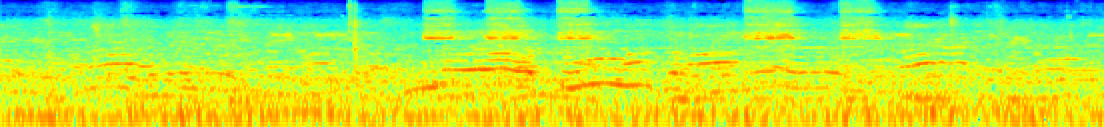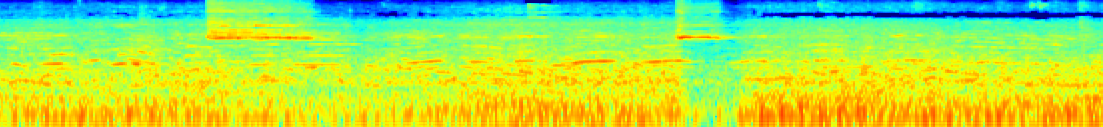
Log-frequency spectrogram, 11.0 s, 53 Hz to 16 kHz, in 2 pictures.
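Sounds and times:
many people talking: 0.0 - 11.0
vehicle horn honking: 2.1 - 3.1, 6.5 - 7.2, 8.9 - 9.3.

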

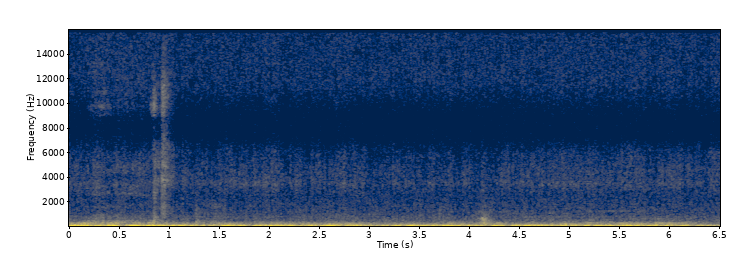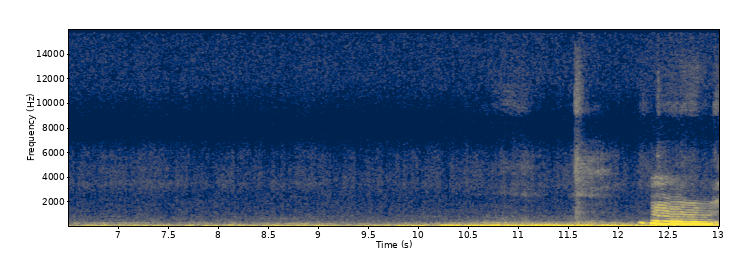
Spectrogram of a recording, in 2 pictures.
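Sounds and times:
faint low rumble: 0.0 - 13.0.

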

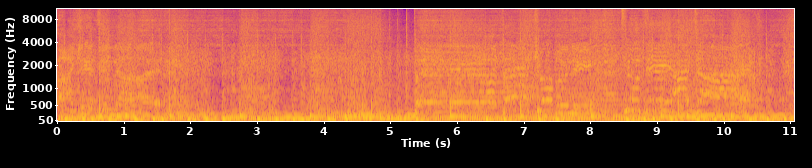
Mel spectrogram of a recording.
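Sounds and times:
heavy rock music: 0.0 - 11.0.

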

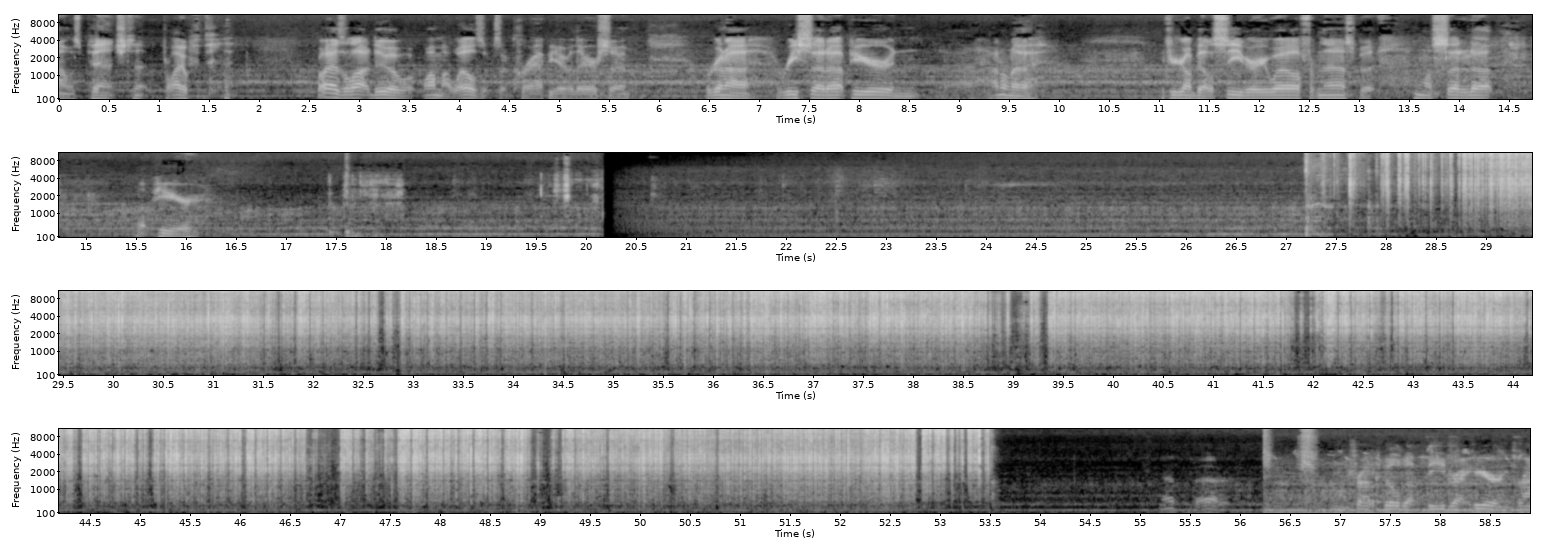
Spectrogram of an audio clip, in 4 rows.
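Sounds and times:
welding arc crackling hiss: 0.0 - 0.2, 27.2 - 53.6
steady low hum: 0.0 - 58.9.

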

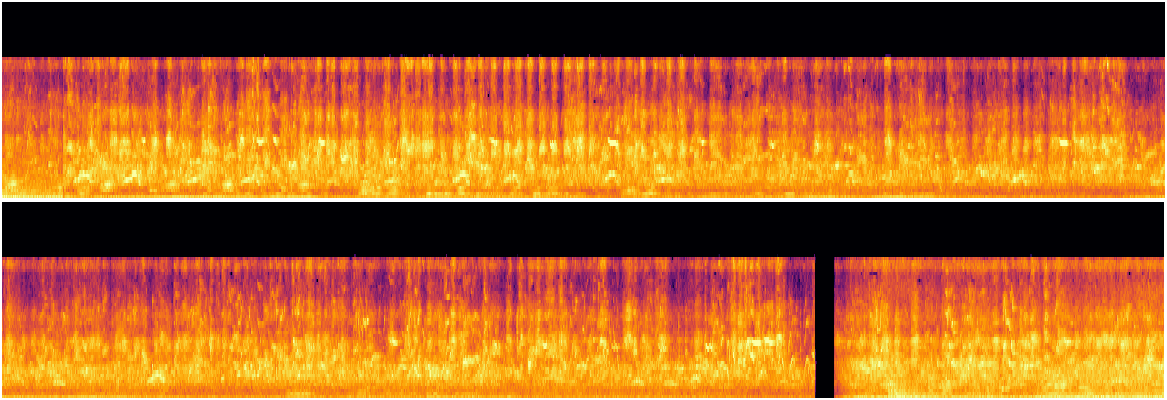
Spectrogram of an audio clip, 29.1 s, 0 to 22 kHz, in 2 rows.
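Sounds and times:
caged birds chirping: 0.0 - 29.0.

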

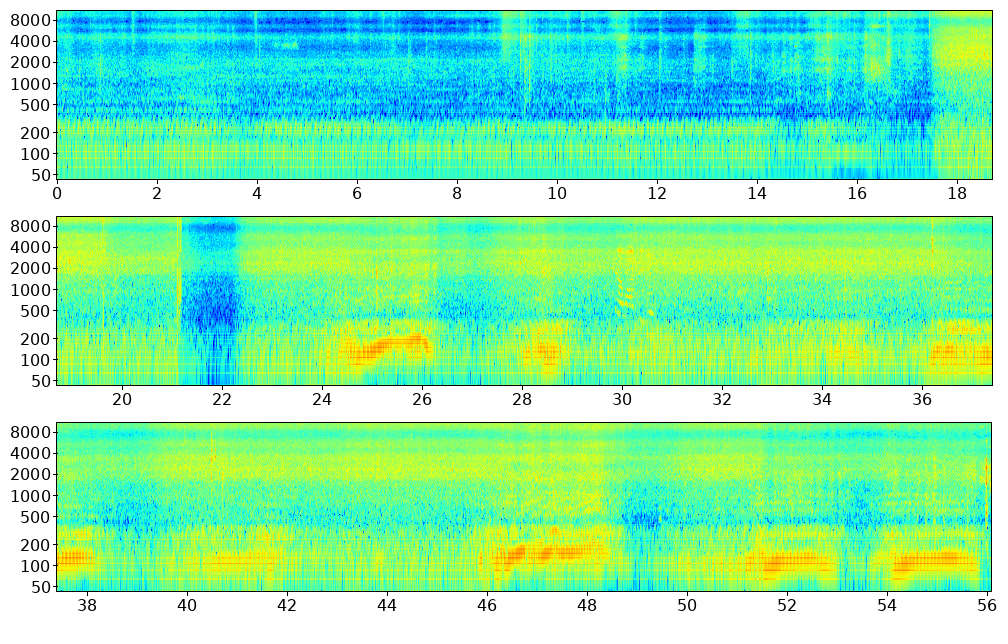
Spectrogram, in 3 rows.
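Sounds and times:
engine revving under load: 22.3 - 56.0.

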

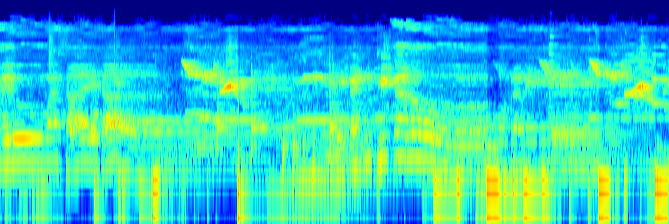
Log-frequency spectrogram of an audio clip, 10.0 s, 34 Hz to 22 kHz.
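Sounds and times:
hand drum beats: 1.4 - 2.6, 3.4 - 5.4.

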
